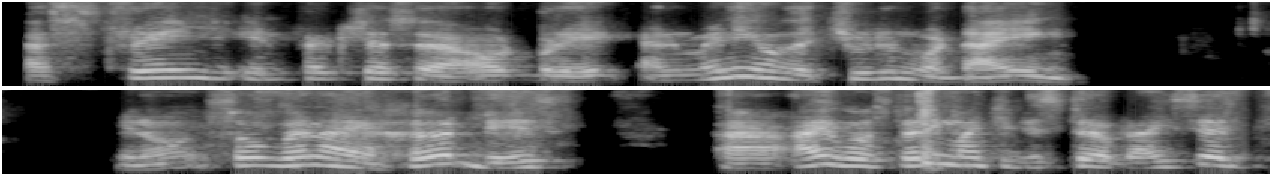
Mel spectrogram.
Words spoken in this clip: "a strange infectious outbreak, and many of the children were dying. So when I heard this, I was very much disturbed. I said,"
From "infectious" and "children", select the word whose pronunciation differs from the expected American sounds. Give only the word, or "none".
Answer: none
